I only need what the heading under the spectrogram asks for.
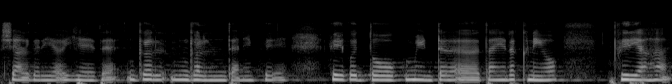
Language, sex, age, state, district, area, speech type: Dogri, female, 18-30, Jammu and Kashmir, Kathua, rural, spontaneous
